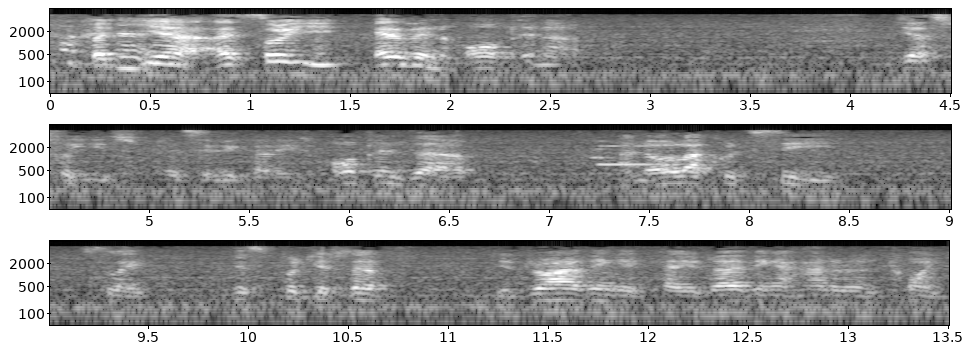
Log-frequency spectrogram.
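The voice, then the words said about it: Speaks with an accent. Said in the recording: “accent. Understand my accent”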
